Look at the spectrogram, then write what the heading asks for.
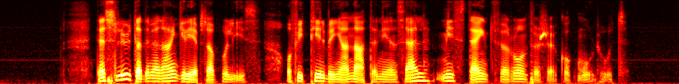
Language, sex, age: Swedish, male, 64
